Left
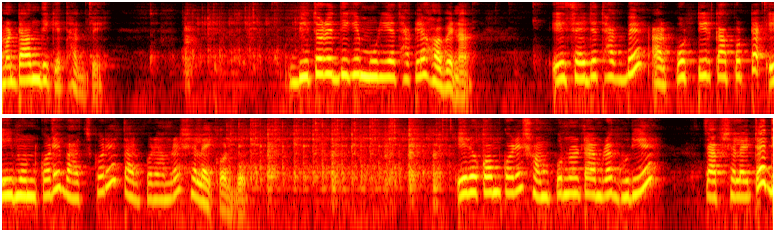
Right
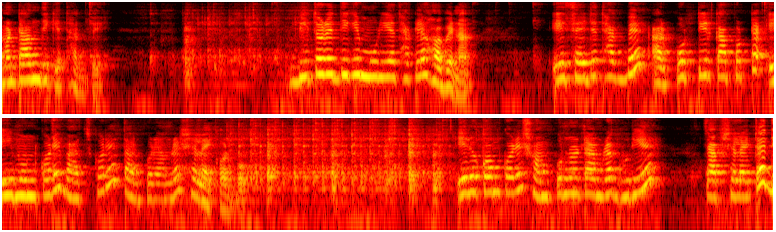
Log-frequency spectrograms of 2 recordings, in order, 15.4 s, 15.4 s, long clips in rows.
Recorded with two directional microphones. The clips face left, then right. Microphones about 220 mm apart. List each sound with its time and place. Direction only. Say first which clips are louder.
0.0 s a woman's voice: left 6 dB; 55° left (ahead or behind)
2.9 s a woman's voice: left 5 dB; 50° left (ahead or behind)
12.2 s speech: left 9 dB; 55° left (ahead or behind)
